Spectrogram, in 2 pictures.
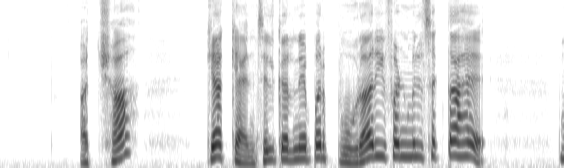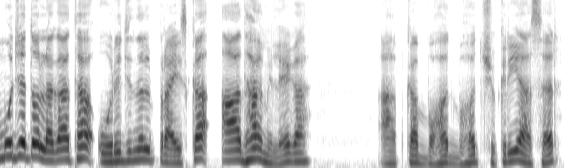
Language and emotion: Hindi, surprised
